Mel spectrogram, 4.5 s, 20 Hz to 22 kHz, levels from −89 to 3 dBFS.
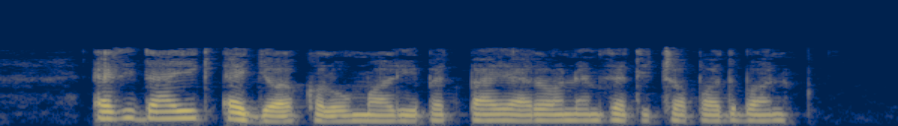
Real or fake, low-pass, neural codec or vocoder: real; 5.4 kHz; none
